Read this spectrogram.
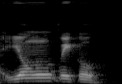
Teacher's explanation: ini dibaca dengung. Ya, yungfiku. Ada huruf nun mati. Yungfiku. Nun mati bertemu dengan huruf fa, di mana huruf fa ini merupakan salah satu huruf ikhfa.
